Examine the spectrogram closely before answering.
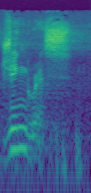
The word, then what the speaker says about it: Gingras: big debate okay so in English-speaking countries it's best pronounced jingris however I had to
